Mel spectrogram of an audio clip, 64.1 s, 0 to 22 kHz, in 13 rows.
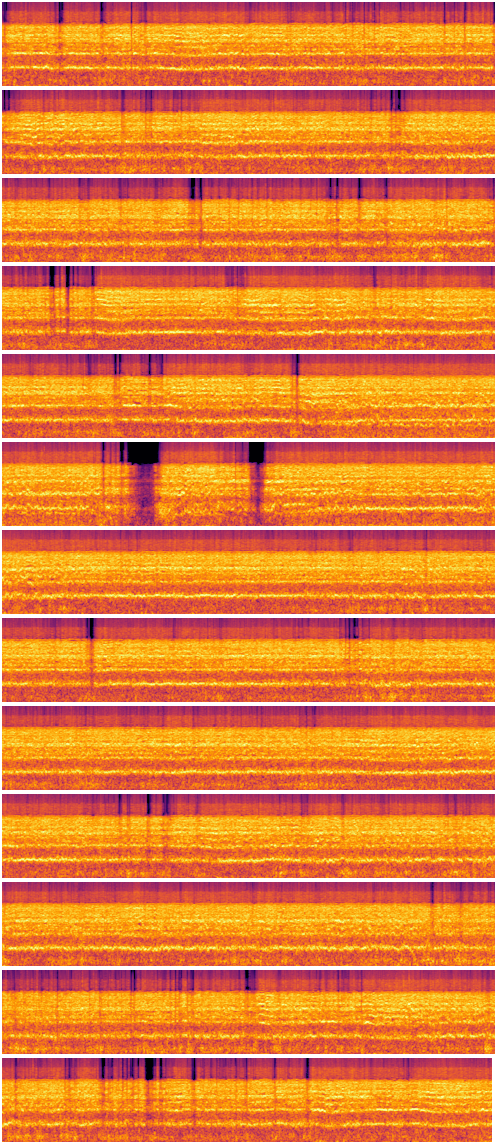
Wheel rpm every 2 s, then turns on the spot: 230, 230, 230, 230, 230, 230, 230, 230, 230, 220, 230, 210, 180, 80, 200, 230, 230, 240, 230, 230, 230, 230, 230, 230, 230, 220, 240, 240, 230, 230, 230, 230.
none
